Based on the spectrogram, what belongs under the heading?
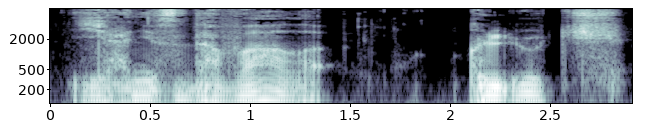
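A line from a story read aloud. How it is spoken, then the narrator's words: Meaningful whisper in ear. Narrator (Russian): многозначительно шепнула на ухо Жюльет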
